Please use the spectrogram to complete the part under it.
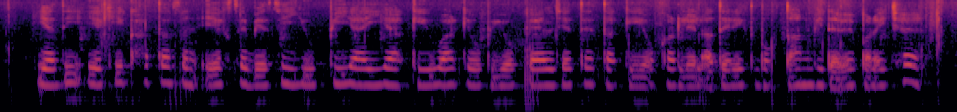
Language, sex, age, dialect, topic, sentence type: Maithili, female, 51-55, Bajjika, banking, question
